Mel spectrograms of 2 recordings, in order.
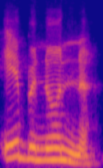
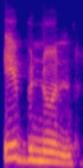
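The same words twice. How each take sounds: Both takes have the same delivery.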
